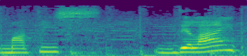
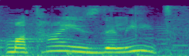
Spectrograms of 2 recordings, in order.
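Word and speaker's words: Matthijs de Ligt: Esta vez fue a parar en manos de Matisse Delight o Matthijs Delight, si lo pronunciamos en holandés,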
